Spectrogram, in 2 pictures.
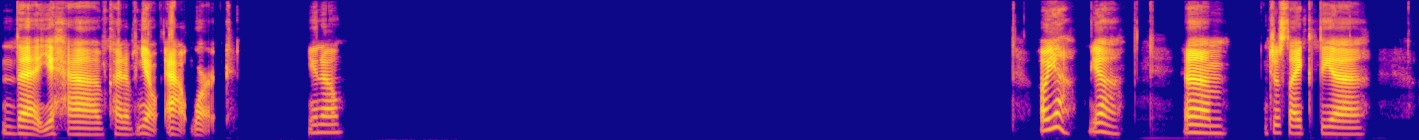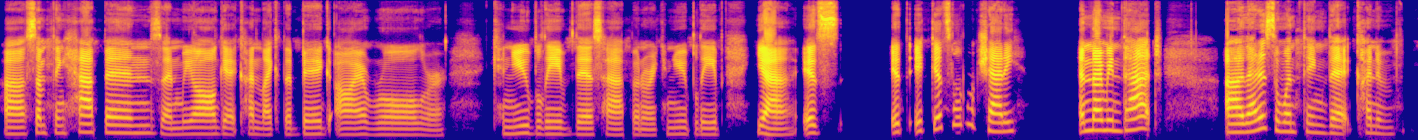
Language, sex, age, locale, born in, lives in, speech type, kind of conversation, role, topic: English, female, 50-54, en-US, United States, United States, conversation, advice, user, How can I combat feeling isolated while working from home?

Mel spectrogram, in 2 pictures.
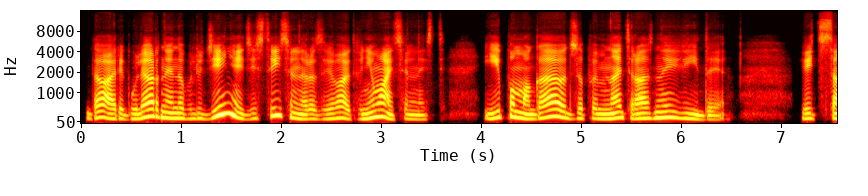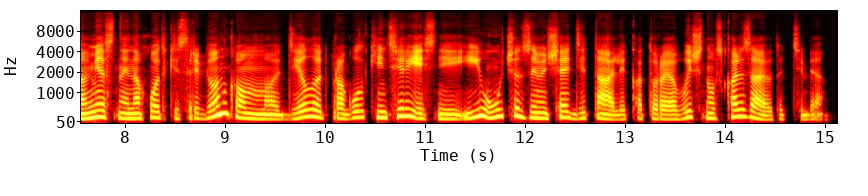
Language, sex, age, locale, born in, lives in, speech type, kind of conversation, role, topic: Russian, female, 45-49, ru-RU, Russia, United States, read, expert-assistant, expert, Где можно узнать, как меняется природа в разных уголках России? Есть ли интересные ресурсы или эксперты, которые рассказывают об этом?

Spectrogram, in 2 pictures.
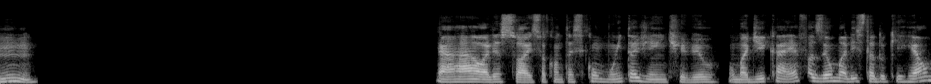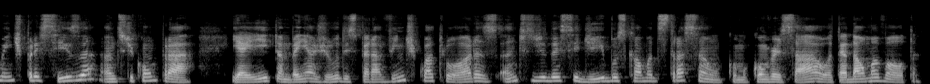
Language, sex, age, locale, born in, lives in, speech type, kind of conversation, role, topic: Portuguese, male, 30-34, pt-BR, Brazil, Spain, read, expert-assistant, expert, Quais truques posso usar no dia a dia pra evitar gastar dinheiro por impulso?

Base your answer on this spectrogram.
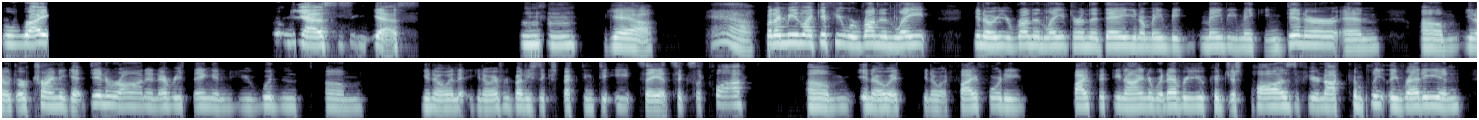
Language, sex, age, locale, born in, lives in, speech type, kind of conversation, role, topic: English, female, 60-64, en-US, United States, United States, conversation, unstructured, none, How might having extra time to yourself change your daily life and priorities?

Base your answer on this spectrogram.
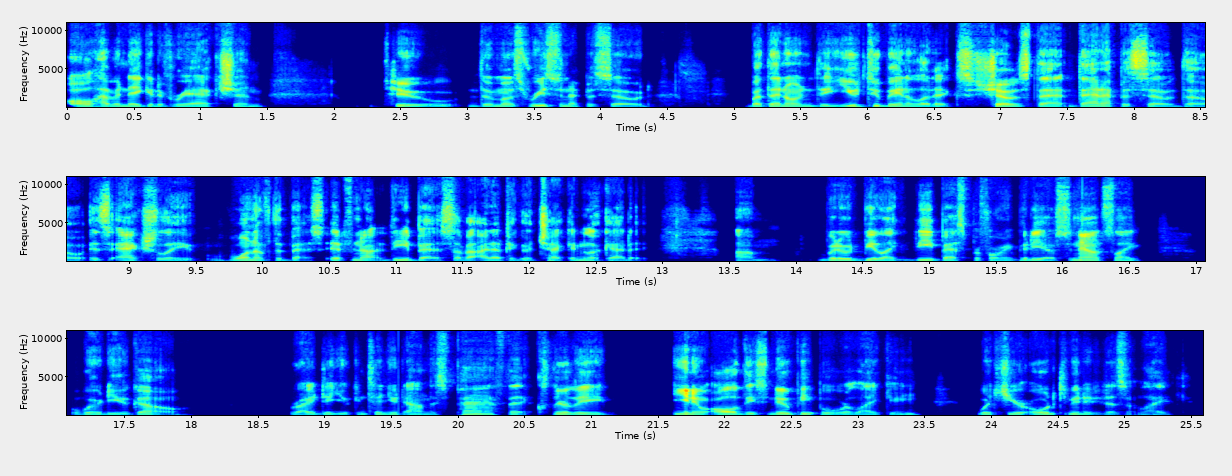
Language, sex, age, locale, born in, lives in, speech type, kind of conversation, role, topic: English, male, 25-29, en-US, United States, United States, conversation, advice, user, How can I reduce my stress and decide confidently about a major upcoming choice?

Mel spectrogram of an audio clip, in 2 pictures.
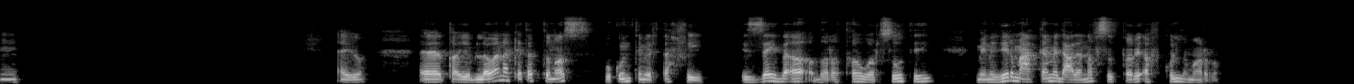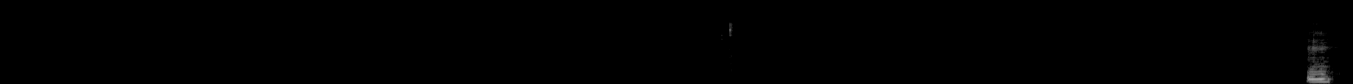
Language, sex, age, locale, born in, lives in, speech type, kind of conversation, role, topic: Arabic, male, 18-19, ar-EG, Egypt, Egypt, read, expert-assistant, asker, إزاي أطور أسلوبي في الكتابة الإبداعية وأخلي عندي صوت مميز يبان في كل اللي بكتبه؟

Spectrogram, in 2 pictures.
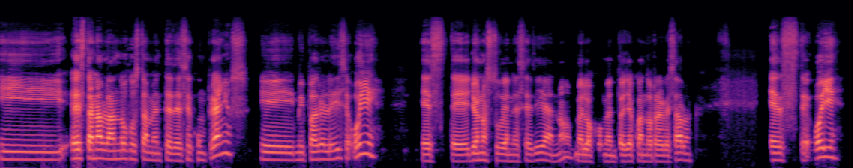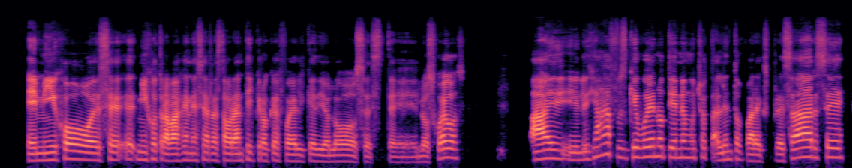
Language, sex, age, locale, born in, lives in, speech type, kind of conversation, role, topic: Spanish, male, 20-24, es-MX, Mexico, Mexico, conversation, unstructured, none, ¿Qué es lo que te hace sonreír en un día normal?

